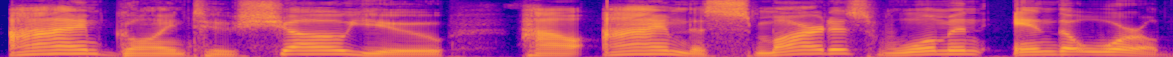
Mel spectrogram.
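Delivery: very slow, drawn-out mock of a politician; imitating Kamala Harris. Host mocks Harris bragging to listeners, slow and drawn out. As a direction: stretch each word like a patient speech. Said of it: "she talks like this".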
